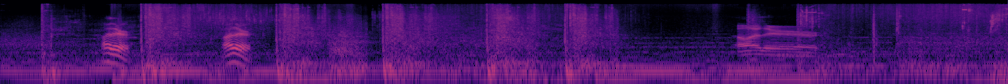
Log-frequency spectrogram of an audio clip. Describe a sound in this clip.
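Gunfire bursts rapidly in a game.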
